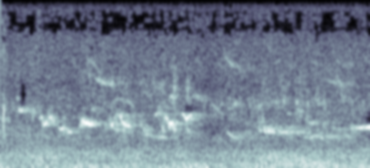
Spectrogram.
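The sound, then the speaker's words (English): Faint birdsong chirps and trills drift over a steady, heavy low rumble of a plane passing overhead, outdoors in a field near Bremen, Germany, under a major air corridor, with no one speaking. “I mean, you can hear the planes, but you can also hear the birds, hopefully.”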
